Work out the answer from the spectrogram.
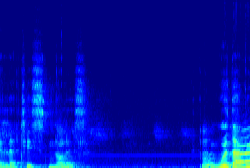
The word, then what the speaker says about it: Knollys: I was going to say Lettice Knollys. Would that be right? Oh, yes, except you probably pronounce it Knowles.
